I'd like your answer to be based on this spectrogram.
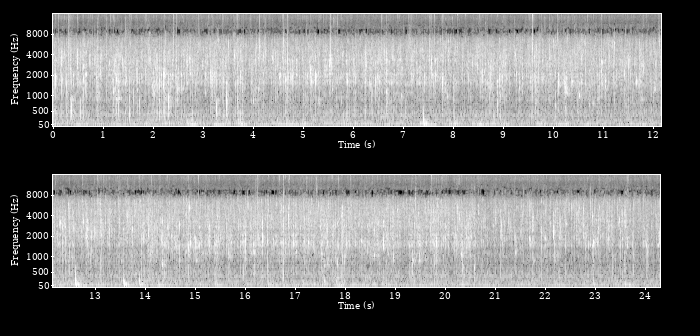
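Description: Bread sandwich pakoras fry in hot oil with a dense, continuous bubbling sizzle that holds steady throughout, with occasional small pops and faint utensil movements.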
